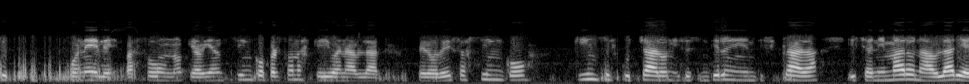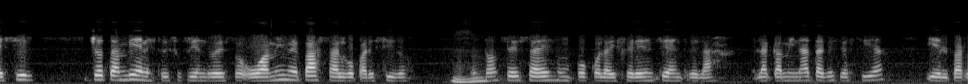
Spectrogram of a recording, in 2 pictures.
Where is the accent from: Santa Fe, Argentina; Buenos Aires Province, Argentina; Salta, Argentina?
Salta, Argentina; Orán; now in General Pico, Argentina; yo soy quechua, aba guaraní, o sea, tengo mi mamá quechua, mi papá aba guaraní. Soy de Salta, de Orán precisamente, pero estoy viviendo en General Pico hace ya 18 años.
